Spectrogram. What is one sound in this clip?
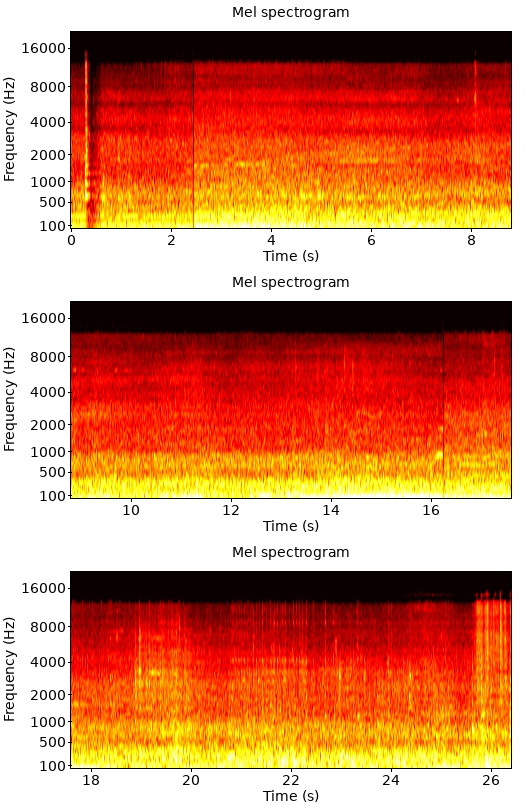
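Diesel truck engines rumble and idle nearby.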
